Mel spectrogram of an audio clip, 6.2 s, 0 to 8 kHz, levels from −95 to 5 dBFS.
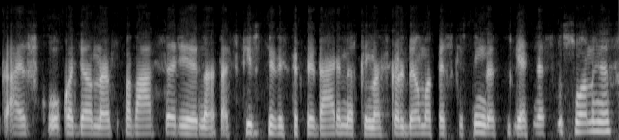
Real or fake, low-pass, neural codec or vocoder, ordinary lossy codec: fake; 7.2 kHz; codec, 16 kHz, 4 kbps, FunCodec, trained on Chinese and English, 50 frames a second; AAC, 48 kbps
